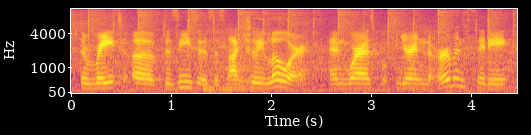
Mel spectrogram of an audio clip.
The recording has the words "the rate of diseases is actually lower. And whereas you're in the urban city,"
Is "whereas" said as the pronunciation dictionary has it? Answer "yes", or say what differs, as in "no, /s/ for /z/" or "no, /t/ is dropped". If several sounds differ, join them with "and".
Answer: yes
